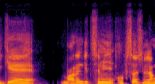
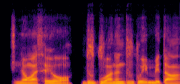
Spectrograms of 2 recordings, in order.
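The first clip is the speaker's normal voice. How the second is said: commercial announcer voice. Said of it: "라디오 광고 같아".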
